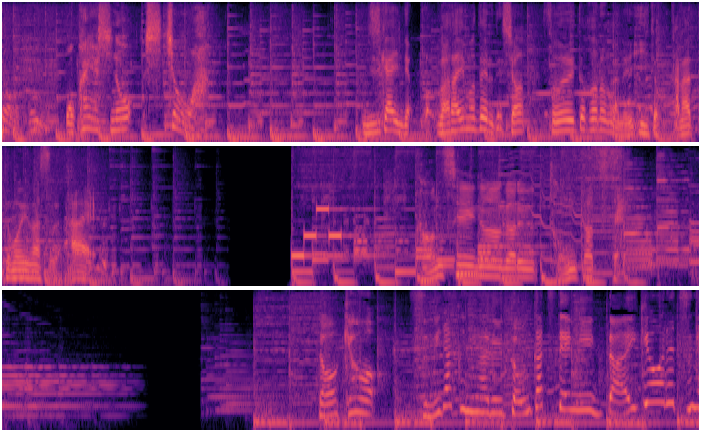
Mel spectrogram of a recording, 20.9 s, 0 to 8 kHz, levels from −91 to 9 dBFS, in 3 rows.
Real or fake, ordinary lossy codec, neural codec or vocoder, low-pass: real; none; none; none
